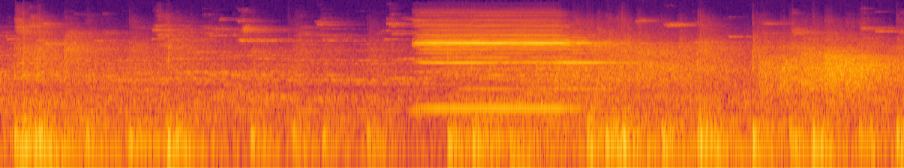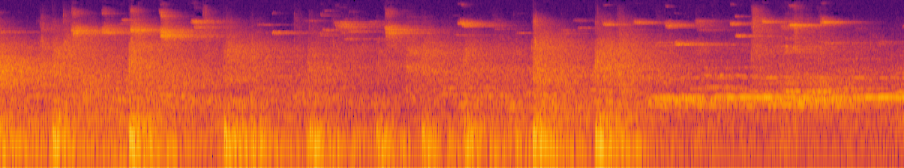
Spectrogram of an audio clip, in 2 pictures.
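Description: Basketballs bouncing on a hardwood court during a warm-up shootaround, with voices echoing in a large sports hall. About six seconds in, a loud steady buzzer tone sounds for about two seconds.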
